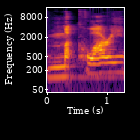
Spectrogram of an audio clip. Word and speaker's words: Macquarie: Macquarie Mortgages.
